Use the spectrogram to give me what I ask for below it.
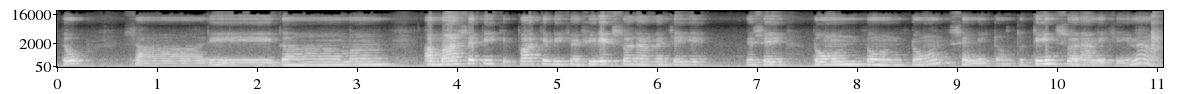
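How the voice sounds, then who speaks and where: A woman's voice: medium pitch, unhurried, dark tone, reverberant, a little hiss or hum, low-quality recording. A woman teaching flute who explains patiently, repeating steps and checking that listeners follow. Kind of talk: explaining a music lesson.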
